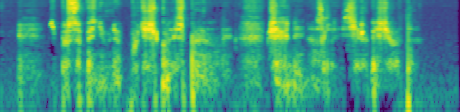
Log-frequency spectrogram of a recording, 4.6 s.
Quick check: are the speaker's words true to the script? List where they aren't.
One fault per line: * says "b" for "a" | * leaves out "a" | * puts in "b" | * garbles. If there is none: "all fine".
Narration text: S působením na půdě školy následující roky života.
* puts in "spojil všechny"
